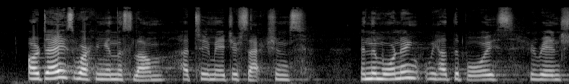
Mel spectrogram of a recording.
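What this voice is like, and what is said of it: Strong Belfast accent. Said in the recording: “in a strong Belfast accent”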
